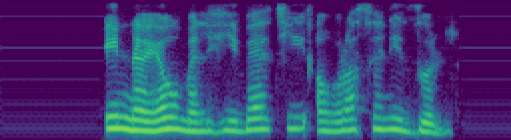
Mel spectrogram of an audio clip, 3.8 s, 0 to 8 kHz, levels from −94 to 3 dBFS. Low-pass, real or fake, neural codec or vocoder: 7.2 kHz; fake; vocoder, 22.05 kHz, 80 mel bands, HiFi-GAN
